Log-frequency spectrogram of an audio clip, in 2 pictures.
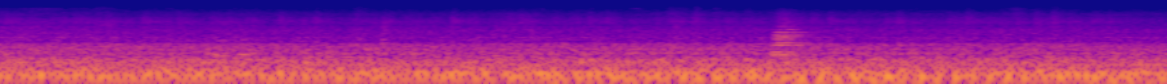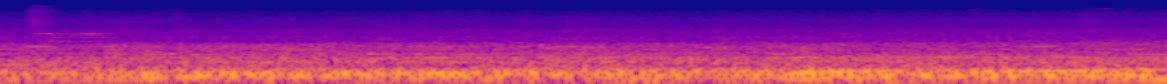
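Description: A bus engine idles with a low, steady rumble close by.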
